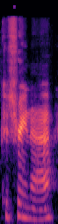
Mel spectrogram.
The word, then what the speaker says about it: Katarina: So, I grew up being called Katrina, but it's spelled like Katarina, I think, because the Spanish translation is Catalina with an L, like Catalina almost.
